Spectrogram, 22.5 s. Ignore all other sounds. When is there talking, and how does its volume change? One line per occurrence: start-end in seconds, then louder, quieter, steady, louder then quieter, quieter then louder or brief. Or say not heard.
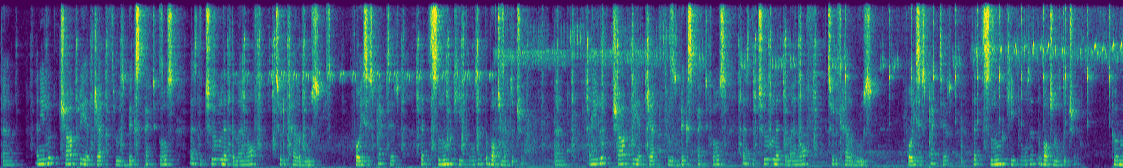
0.0-22.4 steady.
